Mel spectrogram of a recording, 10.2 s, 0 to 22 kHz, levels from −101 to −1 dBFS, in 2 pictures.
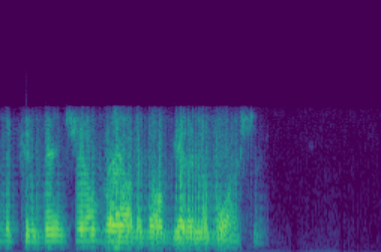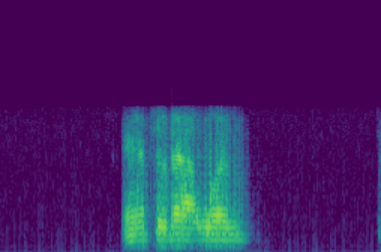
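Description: Block size mismatch (padded), throughout the clip. One stage hands over blocks of 256 samples while the next reads longer blocks and fills the shortfall with silence. The result is a steady buzz at 91.9 Hz, the rate at which those gaps recur, which fits a read block of about 480 samples. The speech also runs at 0.533 times normal speed, stretched out by the inserted silence, yet its timbre stays.

AMR narrowband mobile codec, also throughout. The speech has passed through AMR-NB, which rebuilds it from a vocal-tract model driven by a few pulses in each short subframe. The sound fits a low mode of around 7.4 kbps, so the damage is plainly audible: buzzy and synthetic, with a hollow, phone-line quality. Everything lies between 200 Hz and 3.5 kHz, so there is no low body and no treble sparkle.

AMR bit errors, from 1.32 s to 1.59 s. A poor link corrupted the weakly protected bits of the codec frames at around one bit in ten, while the essential bits got through intact. 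Across this quarter second, which fits about a dozen damaged frames, the driving pulses land in the wrong places and the fine pitch, gain and spectral values go astray. The speech keeps roughly its pitch and loudness but turns hoarse, scratchy and gargly.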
